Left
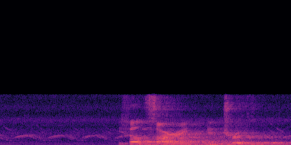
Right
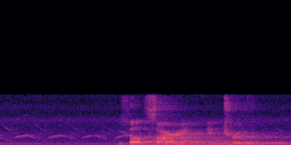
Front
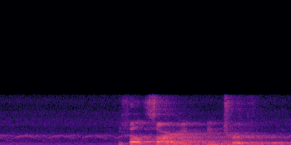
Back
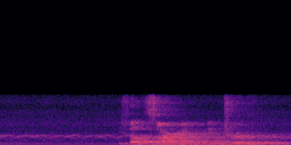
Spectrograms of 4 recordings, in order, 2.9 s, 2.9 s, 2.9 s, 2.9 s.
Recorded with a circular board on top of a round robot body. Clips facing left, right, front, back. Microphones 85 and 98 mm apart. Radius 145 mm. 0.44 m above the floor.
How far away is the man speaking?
About 2 m.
